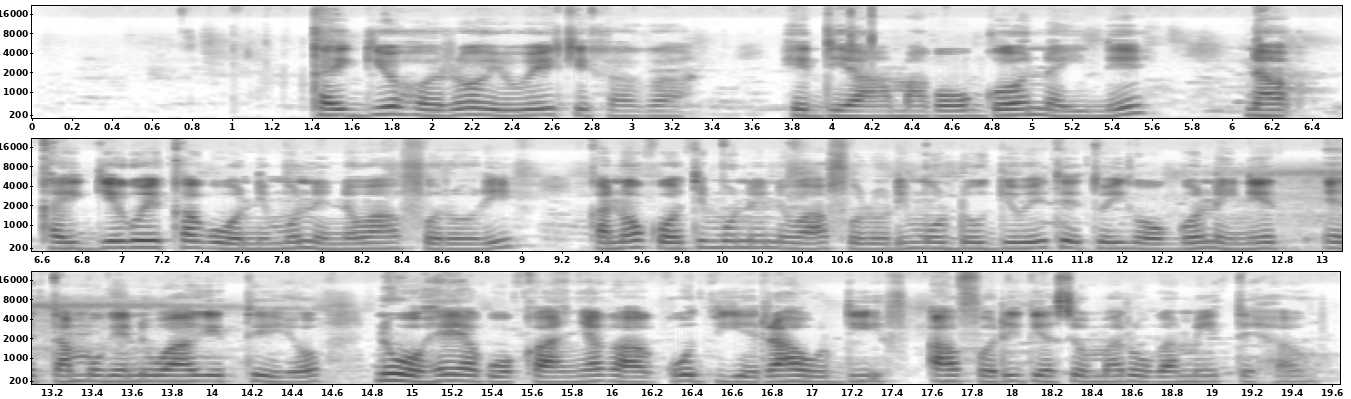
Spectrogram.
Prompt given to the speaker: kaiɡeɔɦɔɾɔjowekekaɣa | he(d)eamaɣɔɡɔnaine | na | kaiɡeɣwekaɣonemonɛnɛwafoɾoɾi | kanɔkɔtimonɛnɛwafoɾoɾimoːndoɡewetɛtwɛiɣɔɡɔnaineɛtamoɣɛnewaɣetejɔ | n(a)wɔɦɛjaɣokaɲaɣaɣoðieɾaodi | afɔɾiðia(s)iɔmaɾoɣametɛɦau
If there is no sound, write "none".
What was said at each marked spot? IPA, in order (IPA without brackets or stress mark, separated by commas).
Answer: d, e, s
